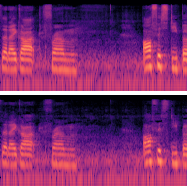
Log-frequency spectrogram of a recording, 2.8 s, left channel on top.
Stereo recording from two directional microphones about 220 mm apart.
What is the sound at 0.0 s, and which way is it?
A woman's voice, 40° left (ahead or behind).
